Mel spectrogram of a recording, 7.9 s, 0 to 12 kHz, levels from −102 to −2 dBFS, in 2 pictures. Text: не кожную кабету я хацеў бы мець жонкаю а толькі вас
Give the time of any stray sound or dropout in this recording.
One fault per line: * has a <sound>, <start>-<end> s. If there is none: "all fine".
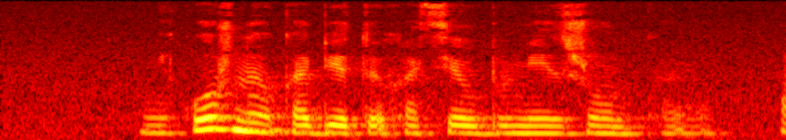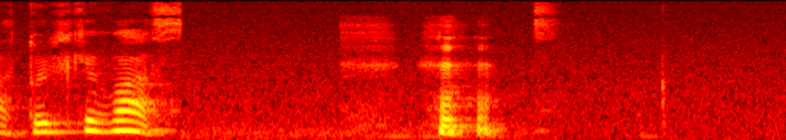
* has a laugh, 5.6-6.5 s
